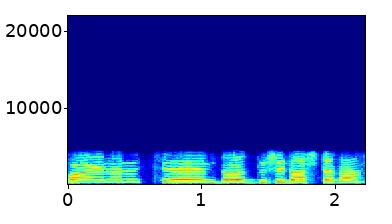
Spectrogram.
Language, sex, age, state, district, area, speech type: Bengali, female, 18-30, West Bengal, Howrah, urban, conversation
